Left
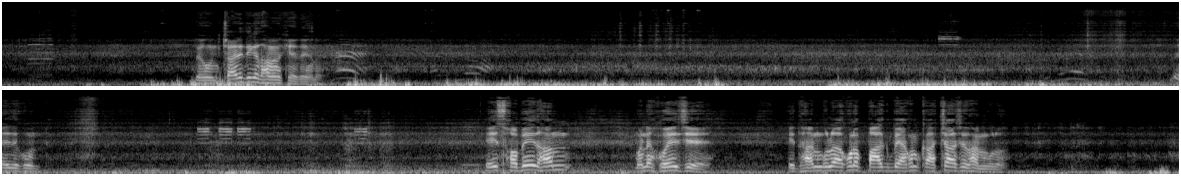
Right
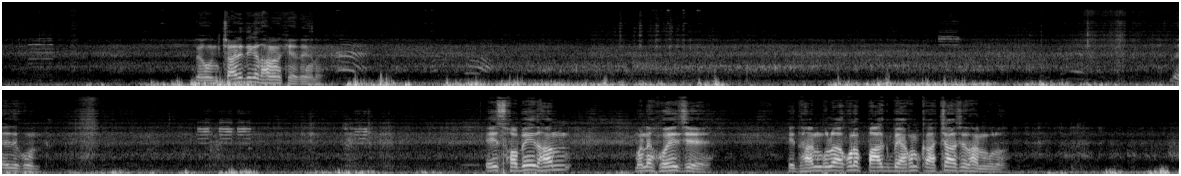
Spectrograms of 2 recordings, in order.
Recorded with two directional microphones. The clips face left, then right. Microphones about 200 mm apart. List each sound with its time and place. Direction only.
2.0 s speech: centre (ahead or behind)
11.7 s speech: centre (ahead or behind)
14.8 s vehicle: 40° left (ahead or behind)
16.5 s speech: 5° right (ahead or behind)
